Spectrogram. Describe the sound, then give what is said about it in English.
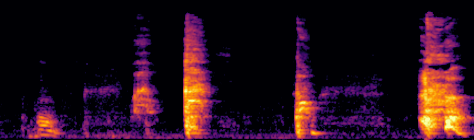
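Harsh coughing after taking a smoke comes in several rough, raspy bursts with short pauses between them. “Wow, wait, that's gonna make you cough.”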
